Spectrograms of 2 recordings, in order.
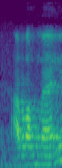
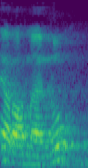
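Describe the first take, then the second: First: The word ends with an i vowel. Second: The word ends with a u vowel. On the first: The speaker calls it right. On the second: The speaker calls it wrong.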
